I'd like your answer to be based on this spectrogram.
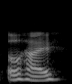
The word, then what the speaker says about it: Ojai: Originates in Ojai, California. I think that's how you say it. Or, or Ojai? Ojai. – Ojai.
